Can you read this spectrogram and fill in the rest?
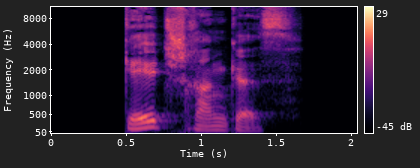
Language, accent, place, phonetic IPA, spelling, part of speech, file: German, Germany, Berlin, [ˈɡɛltˌʃʁaŋkəs], Geldschrankes, noun, De-Geldschrankes.ogg
- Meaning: genitive singular of Geldschrank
